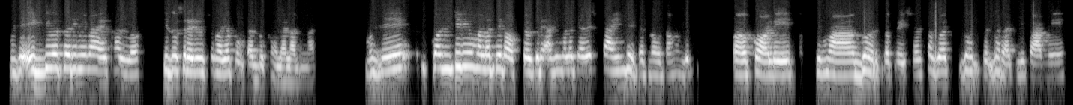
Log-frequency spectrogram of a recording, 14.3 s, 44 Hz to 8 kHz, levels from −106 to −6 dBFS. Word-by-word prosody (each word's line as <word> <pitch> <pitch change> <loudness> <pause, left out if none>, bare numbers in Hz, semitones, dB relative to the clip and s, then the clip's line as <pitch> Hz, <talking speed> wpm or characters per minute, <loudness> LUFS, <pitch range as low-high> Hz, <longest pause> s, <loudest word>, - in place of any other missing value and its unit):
म्हणजे 225 +2 +3
एक 225 -3 +5
दिवस 275 +1 +4
जरी 265 0 +5
मी 265 0 -1
बाहेर 250 -3 +1
खाल्लं 210 -4 -1 0.4
की 245 - -2
दुसऱ्या 245 -1 +5
दिवशी 225 0 +1
माझ्या 215 0 +2
पोटात 165 -3 -7
दुखायला 150 -2 -8
लागणार. 140 0 -9 0.7
म्हणजे 230 +6 +3 0.4
कंटिन्यू 285 +2 +3
मला 265 -2 +2
ते 270 - +5
डॉक्टरकडे 225 -1 +2
आणि 230 +2 -4
मला 240 0 -2
त्यावेळेस 245 +1 0
टाईम 240 -1 -1
भेटत 200 -6 -3
नव्हता 190 -1 -9
म्हणजे 210 +1 -8 0.6
अ, 200 -1 +2
कॉलेज 195 -2 +3 0.3
किंवा 210 -2 0 0.2
घरचं 200 0 0
प्रेशर 190 +2 -10
सगळंच 230 +1 -2 0.2
घराच 240 -4 -6
घरातली 190 -4 -7
कामे 265 +12 -7
225 Hz, 145 wpm, -18 LUFS, 195-250 Hz, 0.7 s, एक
